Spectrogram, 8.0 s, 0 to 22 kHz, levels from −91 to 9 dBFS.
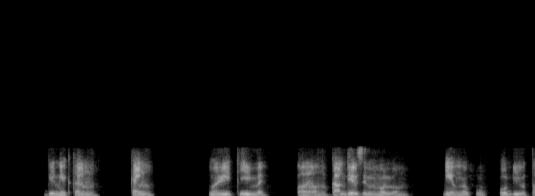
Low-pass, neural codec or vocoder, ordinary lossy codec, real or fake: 5.4 kHz; codec, 24 kHz, 1.5 kbps, HILCodec; none; fake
